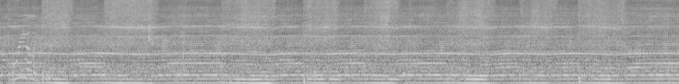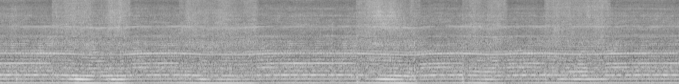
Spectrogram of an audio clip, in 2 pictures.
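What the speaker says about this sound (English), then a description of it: "And I'm only sanding one side." An electric sander runs steadily on wood, a loud continuous whine with a hum that sustains for the whole stretch without pause.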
